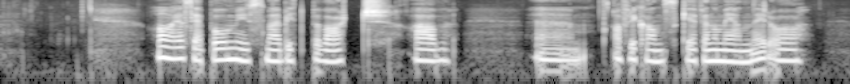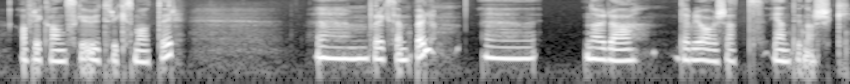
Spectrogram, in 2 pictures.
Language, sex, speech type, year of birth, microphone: Norwegian, female, spontaneous, 1982, Shure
